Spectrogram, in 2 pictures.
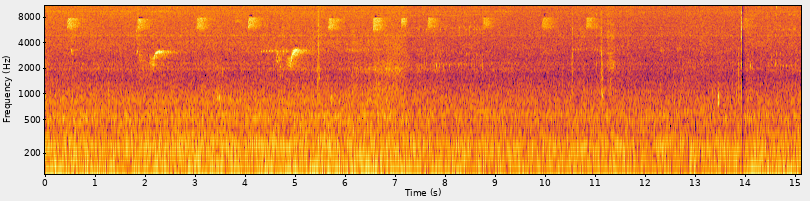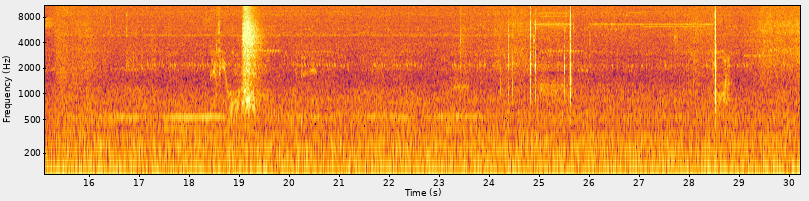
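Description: Quiet woodland sounds: a few short rising bird chirps and a high ticking that repeats about twice a second through the first several seconds, over a steady low hum. A brief rustle comes about two-thirds of the way through, and two sharp clicks come near the end.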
